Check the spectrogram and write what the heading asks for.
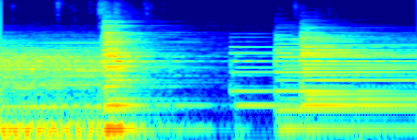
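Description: Grand piano played in sustained chords. A chord struck about half a second in rings and fades, then new chords come in just after the one-second mark.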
